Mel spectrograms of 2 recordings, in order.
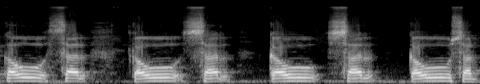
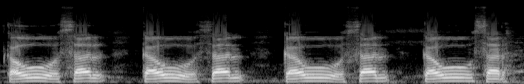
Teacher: تو سین کو پڑھتے ہوئے سیٹی کی آواز نکل رہی ہے، سیٹی کی آواز آپ نے نہیں نکالنی اور پڑھنا ہے کو سر کو سر کو سر کو سر، یہ لفظ ٹھیک ہے۔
